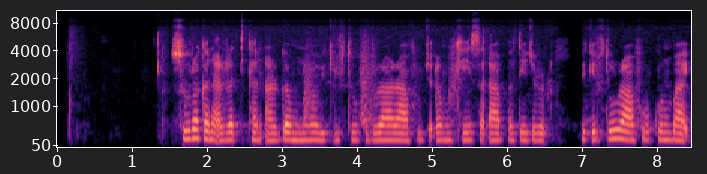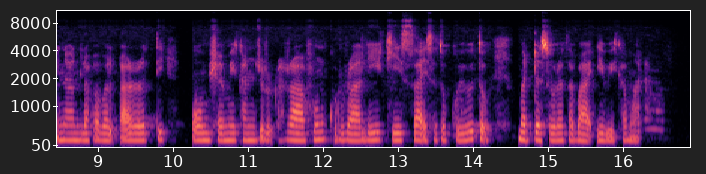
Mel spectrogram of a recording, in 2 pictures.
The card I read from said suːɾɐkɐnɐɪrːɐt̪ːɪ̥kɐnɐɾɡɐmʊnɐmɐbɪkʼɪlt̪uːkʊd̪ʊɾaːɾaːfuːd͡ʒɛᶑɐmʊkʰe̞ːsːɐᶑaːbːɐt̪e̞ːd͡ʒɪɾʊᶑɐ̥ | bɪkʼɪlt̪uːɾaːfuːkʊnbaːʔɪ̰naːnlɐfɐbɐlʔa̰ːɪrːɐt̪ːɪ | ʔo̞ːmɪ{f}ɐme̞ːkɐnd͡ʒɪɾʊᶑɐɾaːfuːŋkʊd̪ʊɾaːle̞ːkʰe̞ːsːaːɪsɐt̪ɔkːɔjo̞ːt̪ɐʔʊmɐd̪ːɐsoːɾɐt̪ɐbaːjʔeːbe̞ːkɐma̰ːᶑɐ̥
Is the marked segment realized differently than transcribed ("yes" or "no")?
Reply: yes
